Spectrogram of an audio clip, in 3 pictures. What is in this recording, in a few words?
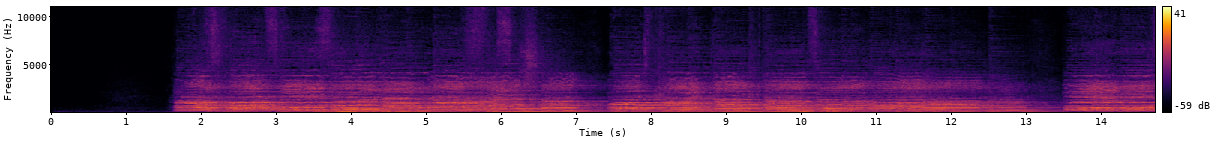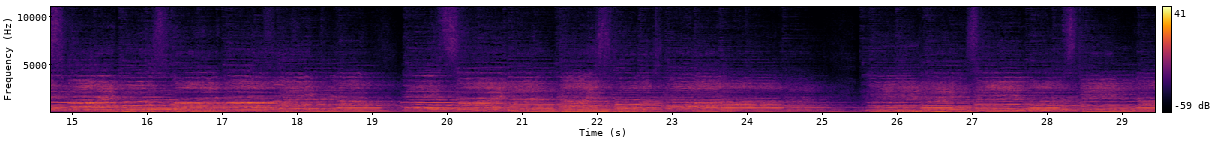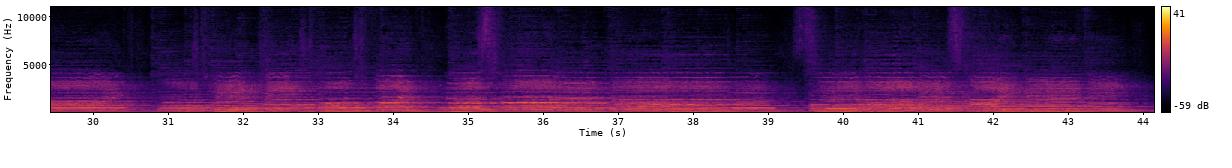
BWV 80 Choral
